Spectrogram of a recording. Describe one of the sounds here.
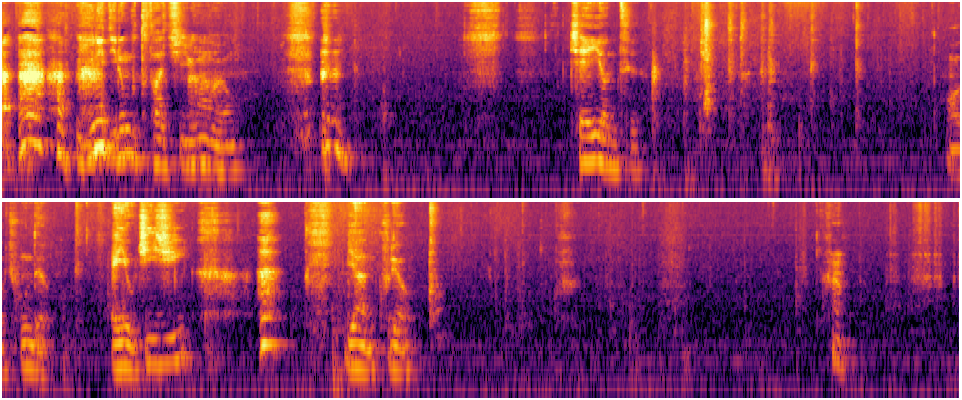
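A young man talks casually close by, with pauses.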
